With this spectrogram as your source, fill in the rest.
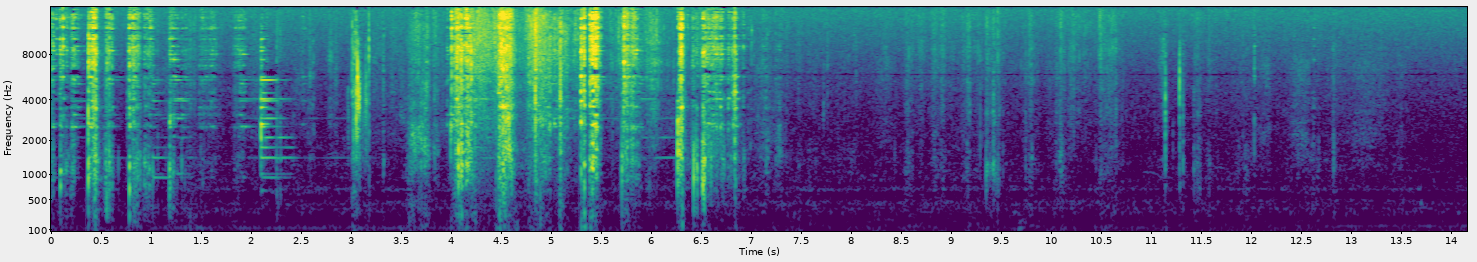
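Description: Loose stones and grit rattle as they are brushed aside by hand.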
